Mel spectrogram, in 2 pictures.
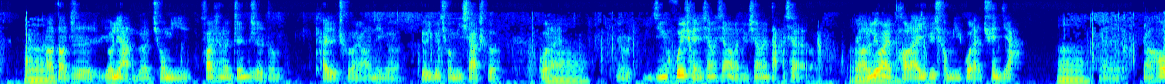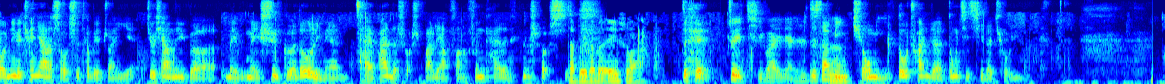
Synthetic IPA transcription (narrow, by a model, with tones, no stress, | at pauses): ɻa˧˥xo˥˩t̪ɑ˨˩ʊʈ͡ʂɻ̩˥˩jo˧˥ʊljɑ˨˩ŋɡə˦t͡ɕʰjo˧˥ʊmi˧˥fa˥ʂɤ˥ŋə˨ʈ͡ʂə˥nʈ͡ʂɻ̩˥˩t̪o˥ʊ | kʰa˥ɪʈ͡ʂə˨˩ʈ͡ʂʰɤ˥ɻa˧˥nxo˥˧ʊna˥˩ɡə˩jo˨˩ʊi˧˥ɡə˧t͡ɕʰjo˧˥ʊmi˧˥ɕja̰˥˩ʈ͡ʂʰɤ˥kwɔ˥˩la˧˥ɪt͡ɕjo˥˩ʊi˨˩t͡ɕi˥ŋxwe˥ɪt͡ɕʰɥɛ˧˥nɕjɑ˥ŋɕjɑ˥˩ŋlə˩t͡ɕjo˥˧ʊɕjɑ˥˧ŋna˥t̪a̰˧˥t͡ɕʰi˨˩la̰˧˥ɪlə̰˦ɻa˧˥nxʊli˥˧ŋwa˥˩ɪ˩pʰɑ˨˩la˧˥ɪi˧˥ɡə˧t͡ɕʰjo˧˥ʊmi˧˥kwɔ˥˩la˧˥ɪt͡ɕʰɥɛ˥˧nt͡ɕja̰˥˩ | ə˧ɻa˧˥nxo˥˧ʊna˥˩ɡə˩t͡ɕʰɥɛ˥˧nt͡ɕja˥˩d̪ə˩ʂo˨˩ʊʂɻ̩˥t̪ʰɤ˥˩pjɛ˧˥ʈ͡ʂwa˥njɛ̰˥˩t͡ɕjo˥˧ɕ̬jɑ˥˧ŋna˥˩ɡə˩me˨˩me˨˩ɪʂɻ̩˥˩kɤ˧˥t̪o˥ʊli˨˩mjɛ˥˧˩nt͡sʰa˧˥ɪpʰa˥˩nd̪ə˩ʂo˨˩ʊʂɻ̩˥˩pa˧˥ljɑ˨˩ŋfɑ˥ŋfə˥nkʰa˥ɪd̪ə˨na˥˩ɪʈ͡ʂʊ˨˧˥ŋʂo˨˩ʊʂɻ̩˥t̪a˧˩pt̪a˧˩ɛ˥˧e˥ɪʂɻ̩˥ba̰˨˩ | t̪we˥˩ɪt͡swe˥˩ɪt͡ɕʰi˧˥kwa˥˩d̪ə˧˥˩jɛ̰˨˩nʂɻ̩˥˧ʈ͡ʂ̩˥˩sa˥nmi˧˥ŋt͡ɕʰjo˧˥ʊmi˧˥t̪o˥ʊʈ͡ʂʰwa˥nʈ͡ʂə˨t̪ʊ˥ŋɕi˨˩t͡ɕʰi˧˥d̪ə˧t͡ɕʰjo˧˥ʊi˥˩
